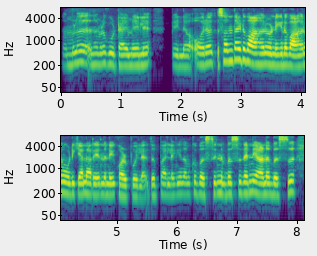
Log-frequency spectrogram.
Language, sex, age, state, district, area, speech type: Malayalam, female, 60+, Kerala, Wayanad, rural, spontaneous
